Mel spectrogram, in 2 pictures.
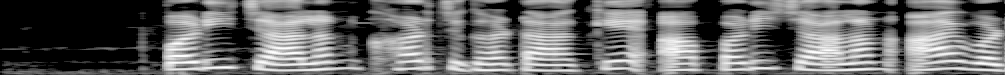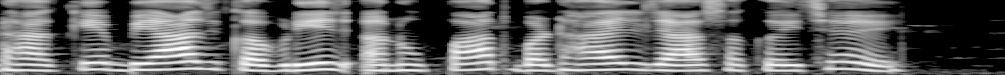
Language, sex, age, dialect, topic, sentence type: Maithili, female, 18-24, Eastern / Thethi, banking, statement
